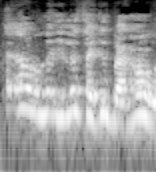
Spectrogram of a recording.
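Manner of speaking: high, stunned disbelief; can't believe what he's seeing; incredulous. Retold or imitated. Retelling how he stared at rival gangs getting along, high and incredulous.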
